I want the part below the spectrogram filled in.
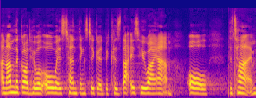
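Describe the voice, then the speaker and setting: Her pitch is medium. The woman's intonation is flat and monotone. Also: moderate pace, very clean recording, silent background. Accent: Yorkshire. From Yorkshire, northern England. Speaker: guest preacher. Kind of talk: sermon. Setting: church service with live congregation.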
